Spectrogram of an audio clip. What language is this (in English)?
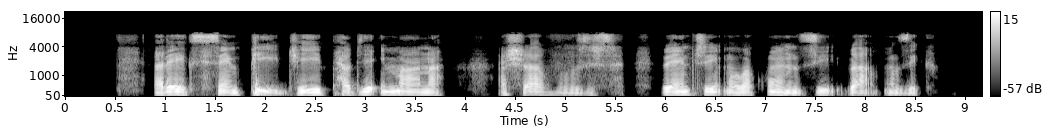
Kinyarwanda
